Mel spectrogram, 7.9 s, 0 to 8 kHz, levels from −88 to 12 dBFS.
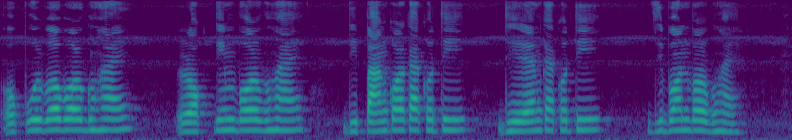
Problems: none marked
